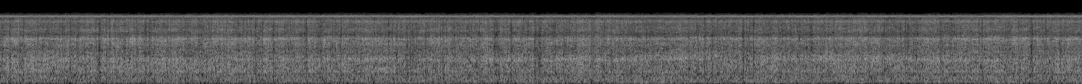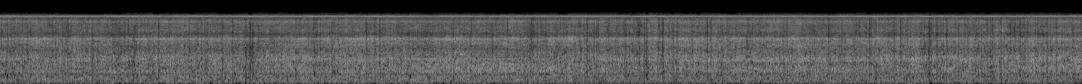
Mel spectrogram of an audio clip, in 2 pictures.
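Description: A heavy hydraulic ramp whirs as it slowly lowers.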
